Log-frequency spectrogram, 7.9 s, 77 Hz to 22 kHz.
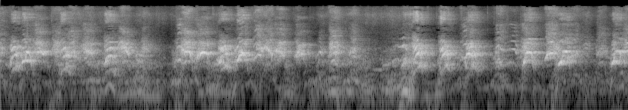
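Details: A litter of 7-week-old Yorkie foster puppies alongside Trouble, a 15-week-old Golden Retriever mix foster pup. High, rapid yapping comes in dense bursts that rise and fade every couple of seconds, several puppies calling at once.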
